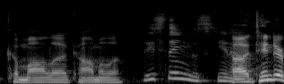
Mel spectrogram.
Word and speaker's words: Kamala: That is how you say Kamala.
